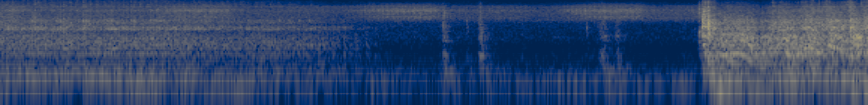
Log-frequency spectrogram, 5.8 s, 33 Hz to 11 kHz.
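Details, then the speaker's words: Early-1980s (81–82) Dodge 1-ton truck V8, sat about two years, fuel being poured down the intake: slow uneven cranking several seconds, then suddenly catches and roars up; only fires on added fuel, no start, out of fuel. "we're gonna keep throwing a little bit of fuel down his throat and see if see if it if it works"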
